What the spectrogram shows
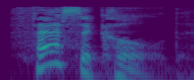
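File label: "fascicled", British English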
